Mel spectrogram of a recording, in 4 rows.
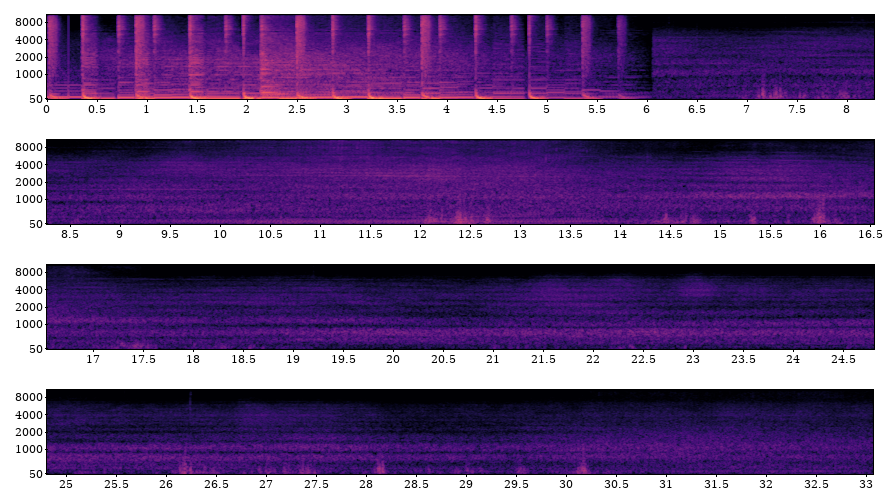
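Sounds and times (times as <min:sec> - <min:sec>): short low thumps: 0:00.0 - 0:06.0
cars passing: 0:00.0 - 0:33.0
distant jet engines: 0:06.0 - 0:33.0.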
